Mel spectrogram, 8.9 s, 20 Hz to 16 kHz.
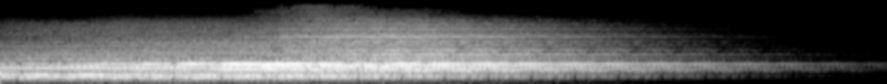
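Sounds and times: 
dark horror cymbal swell: 0:00.1 - 0:07.1.

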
